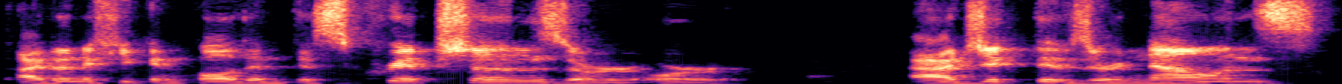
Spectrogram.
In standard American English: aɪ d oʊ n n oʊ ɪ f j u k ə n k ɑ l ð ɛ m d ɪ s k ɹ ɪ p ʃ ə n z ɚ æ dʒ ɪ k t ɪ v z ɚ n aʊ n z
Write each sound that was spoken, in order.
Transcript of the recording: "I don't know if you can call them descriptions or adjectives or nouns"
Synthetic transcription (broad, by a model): aɪ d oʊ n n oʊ ɪ f j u k ə n k ɑ l ð ɛ m d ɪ s k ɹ ɪ p ʃ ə n z ɚ æ dʒ ɪ k t ɪ v z ɚ n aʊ n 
